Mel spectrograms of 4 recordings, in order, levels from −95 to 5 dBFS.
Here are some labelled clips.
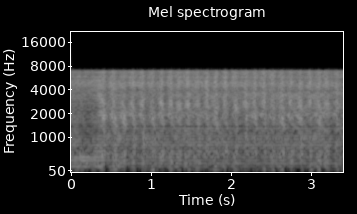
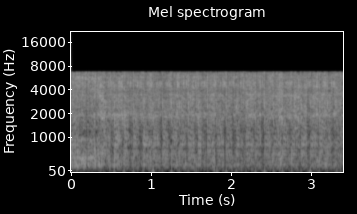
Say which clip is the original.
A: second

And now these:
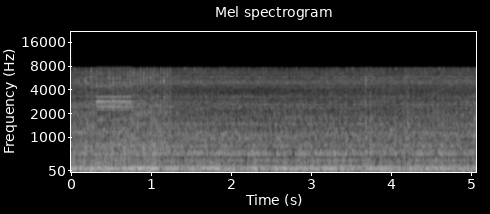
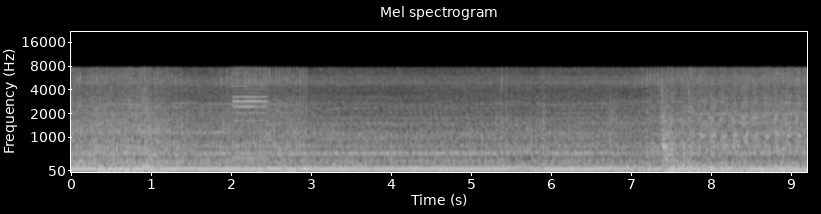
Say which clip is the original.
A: second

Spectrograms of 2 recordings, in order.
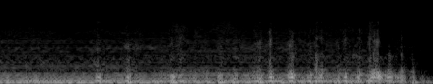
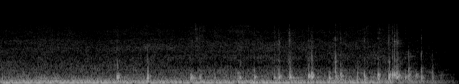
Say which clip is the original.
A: second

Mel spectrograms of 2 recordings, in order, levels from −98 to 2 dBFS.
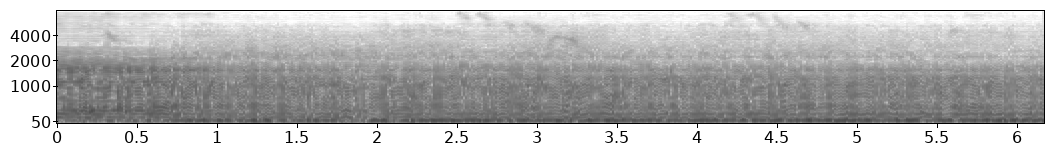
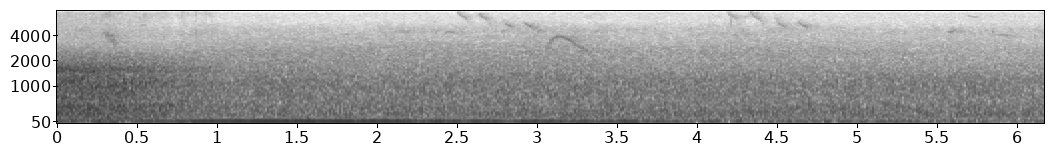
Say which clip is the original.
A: second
